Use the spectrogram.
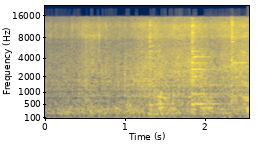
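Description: Small-fish curry with potato, pointed gourd, raw banana and slit green chillies sizzling steadily in a pan while being stirred, a close, continuous hiss with a couple of faint scrapes near the end.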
